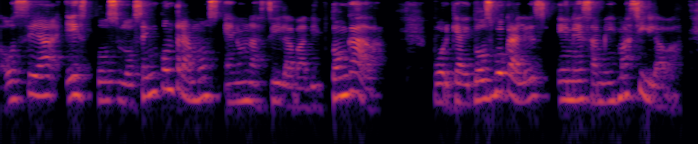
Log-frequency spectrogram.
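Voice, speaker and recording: A woman with a medium-pitched voice teaches her class a grammar lesson, drawing words out syllable by syllable and checking in with brief questions.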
